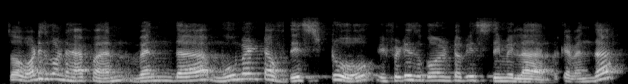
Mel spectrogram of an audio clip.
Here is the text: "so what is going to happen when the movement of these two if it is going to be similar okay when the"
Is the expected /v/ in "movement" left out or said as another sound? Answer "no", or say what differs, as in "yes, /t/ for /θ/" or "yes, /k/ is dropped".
no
